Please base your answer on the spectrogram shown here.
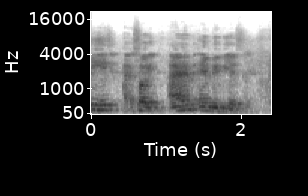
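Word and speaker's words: MBBS: बार फिर से एमबीबीएस म ब बस नहीं बोलते हैं क्या बोलते हैं एम बी बी एस और एम क्या चीज से शुरू होता है ए से और ये क्या है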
